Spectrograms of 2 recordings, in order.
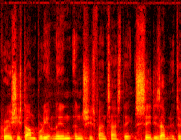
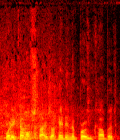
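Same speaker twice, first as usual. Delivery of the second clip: ordinary talk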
